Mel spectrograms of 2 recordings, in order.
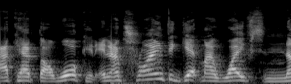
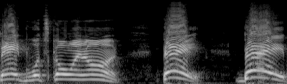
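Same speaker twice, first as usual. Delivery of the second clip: put-on loud screaming, calling out over and over; 4 semitones higher, 4 dB louder than usual. Retelling how his wife reacted on the phone: imitating wife screaming. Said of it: "she's screaming at me".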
